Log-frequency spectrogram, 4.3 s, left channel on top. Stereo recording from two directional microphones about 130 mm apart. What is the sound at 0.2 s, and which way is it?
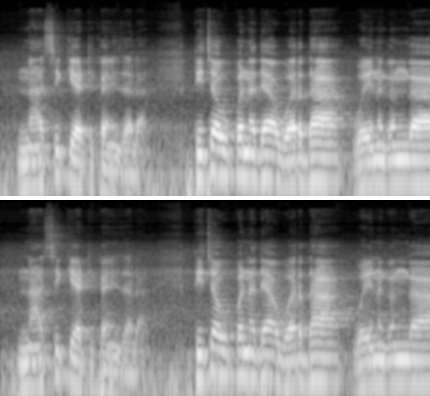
A man's voice, 20° left (ahead or behind).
